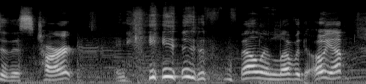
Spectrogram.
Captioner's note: laughs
